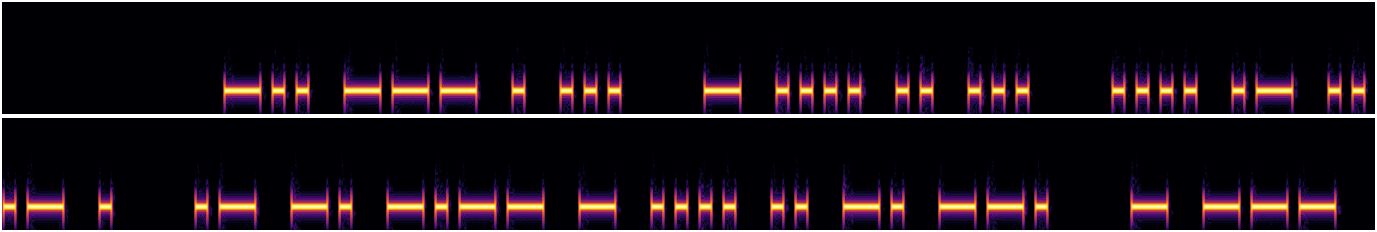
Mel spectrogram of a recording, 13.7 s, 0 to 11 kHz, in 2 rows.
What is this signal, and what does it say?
Morse code, heard as a keyed tone, about 21 wpm, 700 Hz. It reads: DOES THIS HAVE ANYTHING TO
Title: Sentences with 5-Word Phrases - 20wpm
